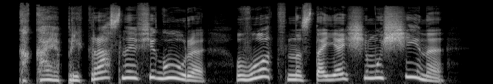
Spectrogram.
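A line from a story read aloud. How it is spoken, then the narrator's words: Delighted woman exclaiming. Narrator (Russian): С сияющими глазами воскликнула Берта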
